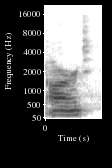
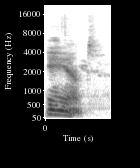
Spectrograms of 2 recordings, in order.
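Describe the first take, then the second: First: It is said the speaker's own, non-Western way. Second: It is said the Western US way.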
